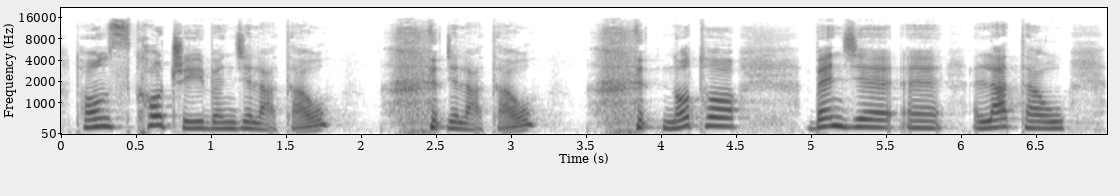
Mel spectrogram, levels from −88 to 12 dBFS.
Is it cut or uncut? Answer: cut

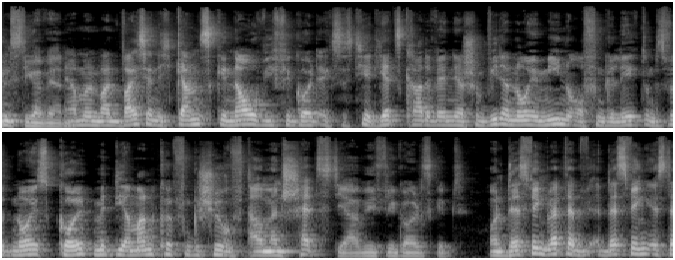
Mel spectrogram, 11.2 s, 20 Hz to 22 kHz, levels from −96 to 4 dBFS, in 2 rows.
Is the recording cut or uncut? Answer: cut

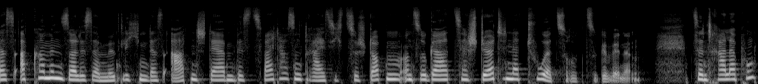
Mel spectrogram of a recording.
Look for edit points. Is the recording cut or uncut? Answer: uncut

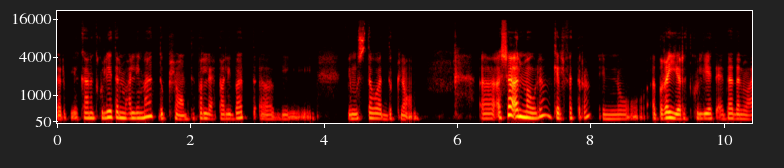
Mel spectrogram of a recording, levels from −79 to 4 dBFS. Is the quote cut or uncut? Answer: cut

